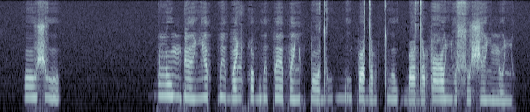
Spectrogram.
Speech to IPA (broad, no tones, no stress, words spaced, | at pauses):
ɔo̯ʃʊ | lˠumɗɛe̯ ʎɛpɓe baʎqʷɛbwɪpɛ pɛlʲʊk͡pɔdʱu ɡ͡bup ɪdˤɪb tʷɛwɡ͡ba dˤepʕɔʎʊsʊ ʃeʎnʊʎ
